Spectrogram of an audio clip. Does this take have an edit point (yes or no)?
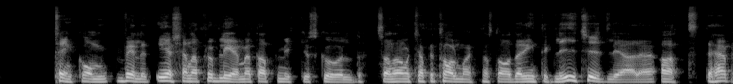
yes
